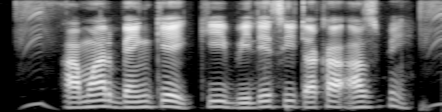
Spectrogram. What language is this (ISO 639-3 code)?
ben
